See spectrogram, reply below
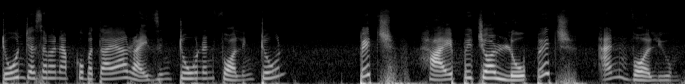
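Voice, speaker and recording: A woman with an Indian accent, an English lecturer giving a recorded lesson, explaining slowly and mixing Hindi with English. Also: high-pitched, a little mellow, low-quality recording.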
